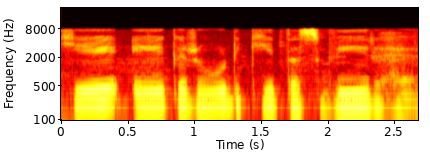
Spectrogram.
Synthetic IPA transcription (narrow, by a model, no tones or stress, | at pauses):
jeeːkɾoːɖkit̪ɐsʋiːɾɦɛː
